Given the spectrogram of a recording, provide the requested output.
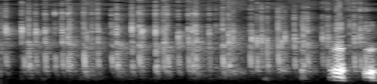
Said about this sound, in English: It's a partial credit one. Yeah, it's the golf clap sound effect.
